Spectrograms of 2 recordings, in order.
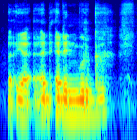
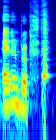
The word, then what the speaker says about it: Edinburgh: Or how a lot of foreigners pronounce it. Edinburgh. I think it's actually pronounced Edinburgh.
